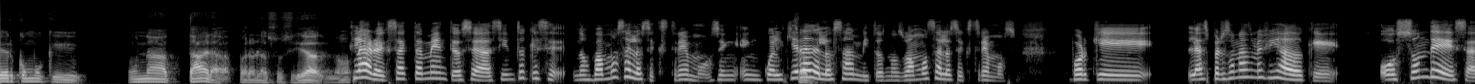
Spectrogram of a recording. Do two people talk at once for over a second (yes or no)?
no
